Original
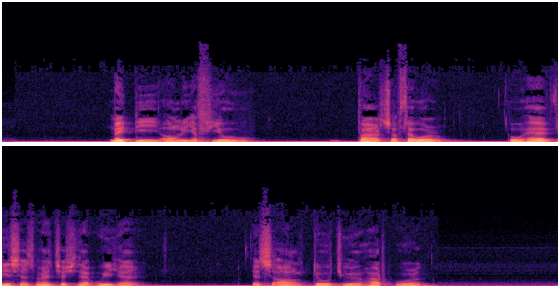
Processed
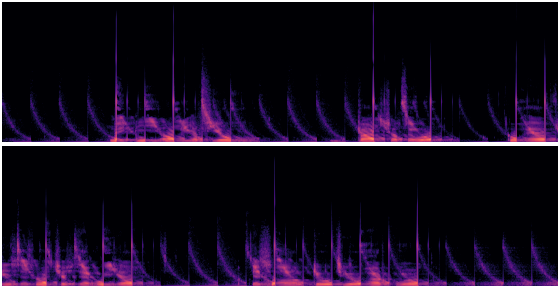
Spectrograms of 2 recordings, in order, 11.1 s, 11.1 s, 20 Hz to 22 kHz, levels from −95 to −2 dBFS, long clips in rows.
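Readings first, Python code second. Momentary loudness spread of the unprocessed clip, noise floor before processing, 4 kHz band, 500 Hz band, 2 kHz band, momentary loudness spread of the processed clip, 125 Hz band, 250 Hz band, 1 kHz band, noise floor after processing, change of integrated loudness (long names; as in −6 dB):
19 LU, −53 dBFS, −11.0 dB, −8.0 dB, −7.0 dB, 10 LU, −30.5 dB, −19.0 dB, −2.5 dB, −72 dBFS, −14.0 dB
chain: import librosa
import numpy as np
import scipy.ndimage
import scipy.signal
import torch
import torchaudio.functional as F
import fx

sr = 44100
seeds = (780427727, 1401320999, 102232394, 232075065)

p1 = fx.peak_eq(x, sr, hz=460.0, db=11.5, octaves=2.0)
p2 = fx.rider(p1, sr, range_db=10, speed_s=2.0)
p3 = fx.filter_lfo_bandpass(p2, sr, shape='saw_down', hz=3.5, low_hz=560.0, high_hz=6500.0, q=7.8)
p4 = fx.tube_stage(p3, sr, drive_db=23.0, bias=0.25)
p5 = p4 + fx.echo_feedback(p4, sr, ms=109, feedback_pct=33, wet_db=-23.0, dry=0)
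p6 = fx.band_squash(p5, sr, depth_pct=40)
y = p6 * librosa.db_to_amplitude(4.0)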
